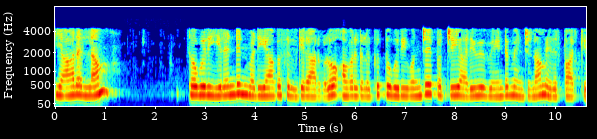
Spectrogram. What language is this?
Tamil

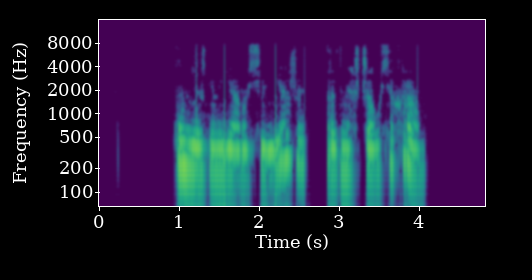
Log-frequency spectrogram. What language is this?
Belarusian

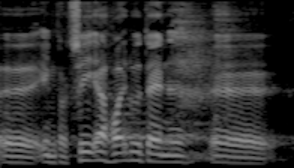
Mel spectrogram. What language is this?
Danish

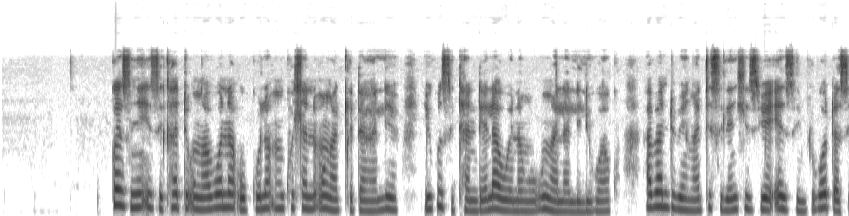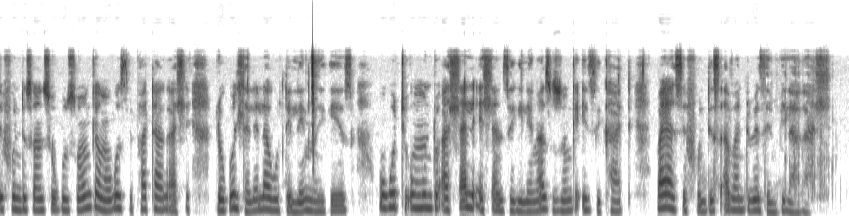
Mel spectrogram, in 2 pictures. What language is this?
North Ndebele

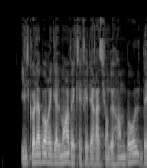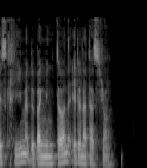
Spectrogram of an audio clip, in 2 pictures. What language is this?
French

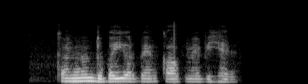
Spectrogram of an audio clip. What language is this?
Urdu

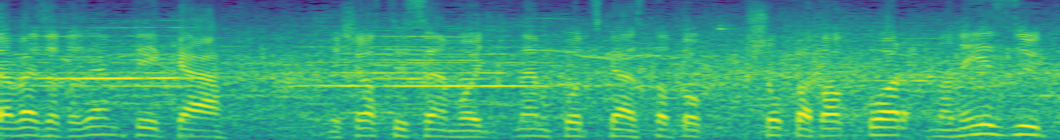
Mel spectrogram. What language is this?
Hungarian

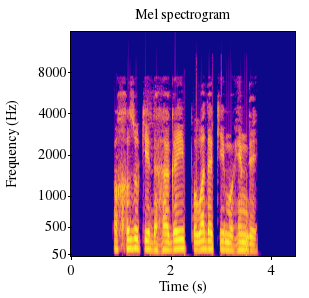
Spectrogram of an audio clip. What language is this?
Pashto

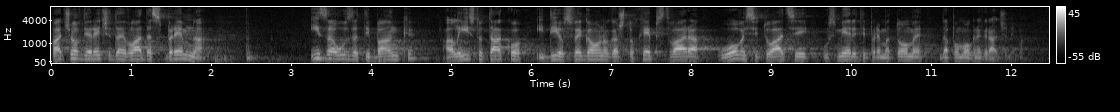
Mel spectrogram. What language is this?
Croatian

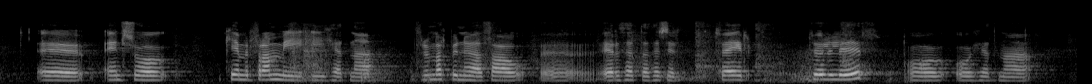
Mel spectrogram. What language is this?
Icelandic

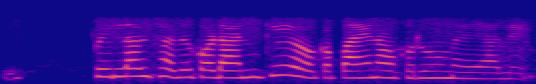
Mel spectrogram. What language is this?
Telugu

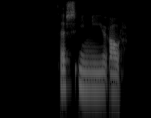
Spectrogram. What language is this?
Icelandic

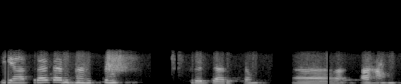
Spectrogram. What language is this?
Sanskrit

